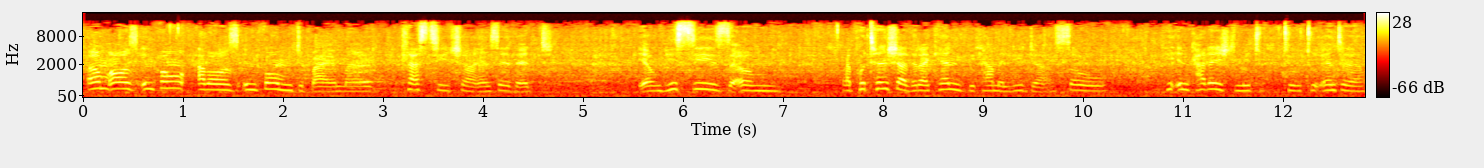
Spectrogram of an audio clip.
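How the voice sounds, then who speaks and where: A woman's voice: fairly high pitch, a little slow. An eighteen-year-old woman from Cape Town with a South African accent, speaking shyly and hesitantly in an interview. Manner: shy, soft-spoken, hesitant. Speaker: youth camp participant. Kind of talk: on-camera interview answers. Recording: background noise.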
